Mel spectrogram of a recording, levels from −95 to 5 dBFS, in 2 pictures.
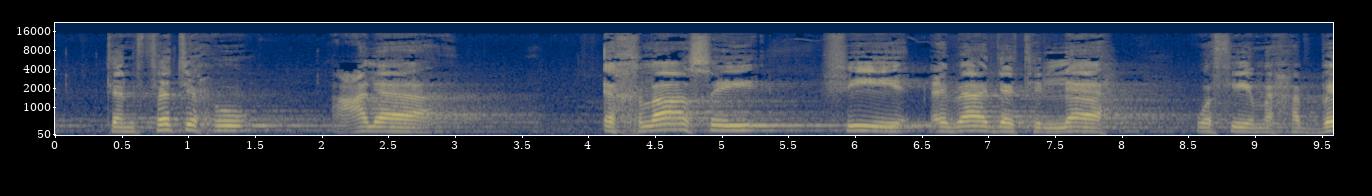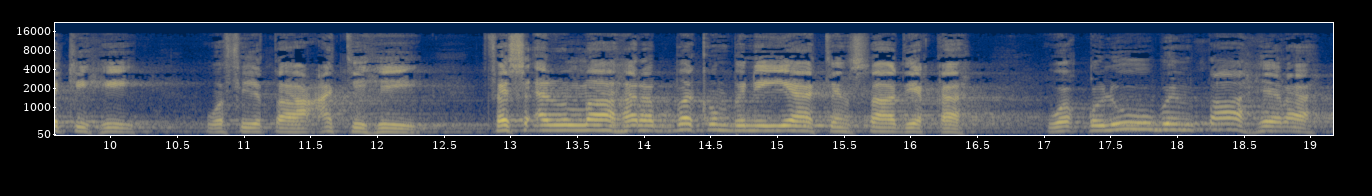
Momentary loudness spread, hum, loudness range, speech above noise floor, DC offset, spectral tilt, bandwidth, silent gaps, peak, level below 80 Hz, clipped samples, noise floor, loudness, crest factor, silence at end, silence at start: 17 LU; none; 6 LU; 32 dB; under 0.1%; -3 dB/octave; 15 kHz; none; -4 dBFS; -78 dBFS; under 0.1%; -56 dBFS; -24 LUFS; 22 dB; 0 s; 0.05 s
